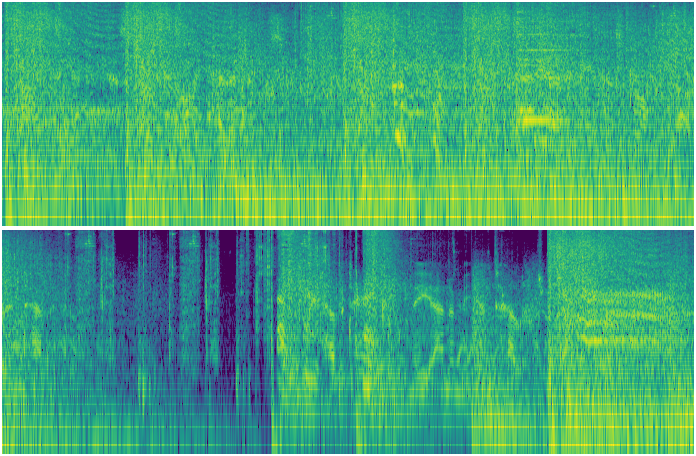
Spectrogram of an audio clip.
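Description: Rocket launchers fire with booming blasts.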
